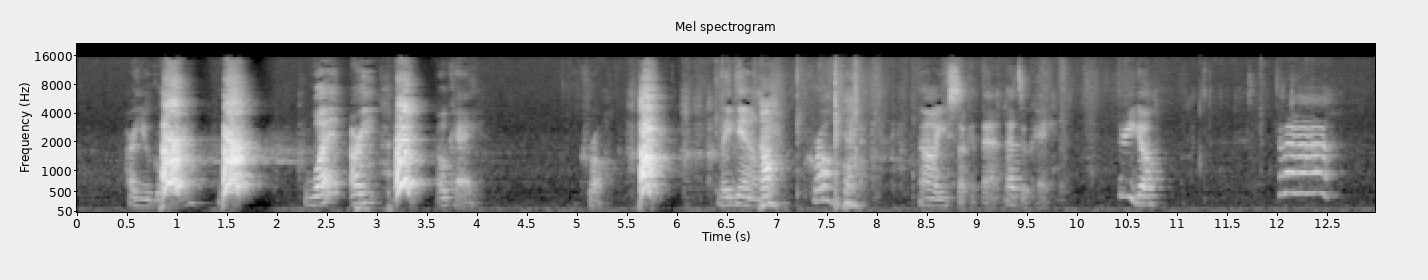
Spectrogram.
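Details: Corgi named Waffle indoors during an unedited training session with foot-extension and conditioning exercises on a Fit Bone, donut and exercise ball. Short, sharp barks and yips come in clusters, mixed with a person talking, ending in a drawn-out harmonic whine.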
